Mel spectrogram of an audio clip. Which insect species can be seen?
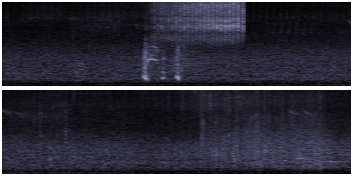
Chorthippus apicalis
